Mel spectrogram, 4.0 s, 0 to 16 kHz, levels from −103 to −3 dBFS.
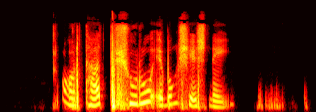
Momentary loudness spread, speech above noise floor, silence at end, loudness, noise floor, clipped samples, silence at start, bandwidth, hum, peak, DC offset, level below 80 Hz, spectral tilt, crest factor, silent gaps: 12 LU; over 69 dB; 1.1 s; -21 LUFS; under -90 dBFS; under 0.1%; 0.65 s; 11 kHz; none; 0 dBFS; under 0.1%; -64 dBFS; -4.5 dB/octave; 22 dB; none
